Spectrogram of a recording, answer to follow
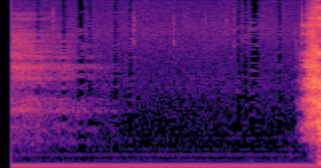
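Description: Steady low electrical hum on the recording, with a faint breathy hiss in the first half-second or so. A voice begins right at the end.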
